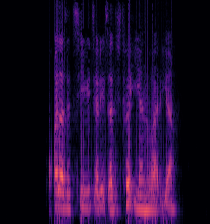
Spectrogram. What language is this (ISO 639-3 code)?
kat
